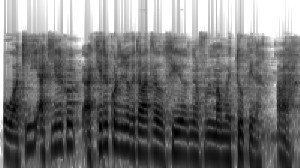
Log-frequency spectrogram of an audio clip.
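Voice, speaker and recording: Racing along at medium pitch, a gaming video host with an accent from Spain mutters coarse, informal remarks about his gameplay. Faint game music sits behind an echoey recording made on a dull microphone.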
